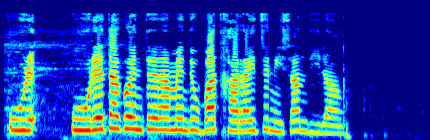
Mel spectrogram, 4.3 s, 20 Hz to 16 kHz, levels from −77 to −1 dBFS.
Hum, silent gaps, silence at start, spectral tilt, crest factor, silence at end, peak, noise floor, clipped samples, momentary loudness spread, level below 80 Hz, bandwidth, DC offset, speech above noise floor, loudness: none; none; 0.05 s; -3 dB/octave; 16 dB; 0.8 s; 0 dBFS; -67 dBFS; under 0.1%; 14 LU; -64 dBFS; 11.5 kHz; under 0.1%; 52 dB; -14 LUFS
